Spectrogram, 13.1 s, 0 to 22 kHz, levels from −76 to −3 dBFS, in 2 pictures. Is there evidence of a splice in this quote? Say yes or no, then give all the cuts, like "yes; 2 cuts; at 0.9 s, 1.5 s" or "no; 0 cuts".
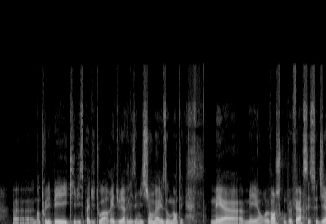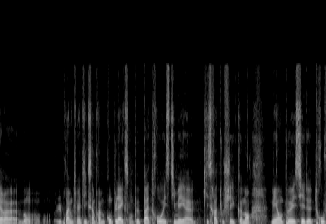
no; 0 cuts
